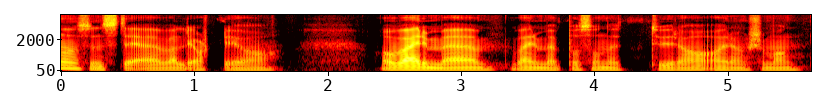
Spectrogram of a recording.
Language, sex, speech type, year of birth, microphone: Norwegian, male, spontaneous, 1970, Shure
